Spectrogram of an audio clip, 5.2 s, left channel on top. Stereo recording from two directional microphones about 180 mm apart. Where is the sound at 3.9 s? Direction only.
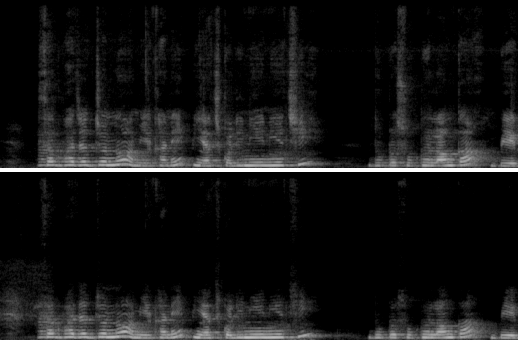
20° right (ahead or behind).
